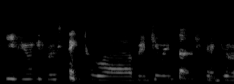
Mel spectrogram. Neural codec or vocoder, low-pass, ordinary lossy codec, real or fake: codec, 16 kHz, 2 kbps, X-Codec, HuBERT features, trained on balanced general audio; 7.2 kHz; none; fake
